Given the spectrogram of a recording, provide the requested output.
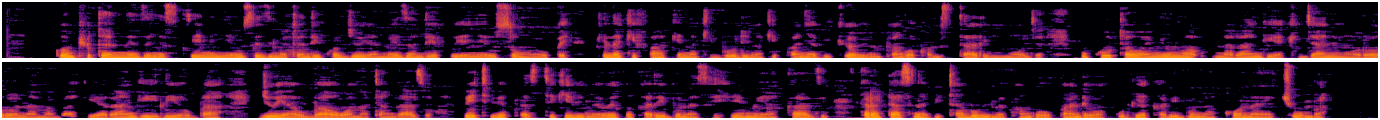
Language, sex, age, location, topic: Swahili, female, 36-49, Kisii, education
